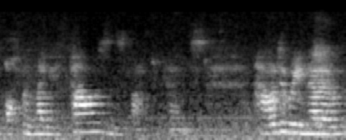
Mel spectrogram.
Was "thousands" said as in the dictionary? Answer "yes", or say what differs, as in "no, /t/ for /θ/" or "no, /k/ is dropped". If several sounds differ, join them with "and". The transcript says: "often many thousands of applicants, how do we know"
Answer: yes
